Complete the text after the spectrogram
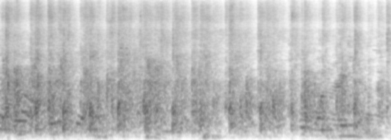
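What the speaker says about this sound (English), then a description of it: "Y'all give your host Aisha a round of applause." A small group applauds the host of a Bahamian community gathering, with brisk, close hand claps fluttering in rapid bursts while voices call out over them.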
